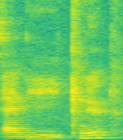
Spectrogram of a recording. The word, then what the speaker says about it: Knoop: My guest today is Andy Knoop.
